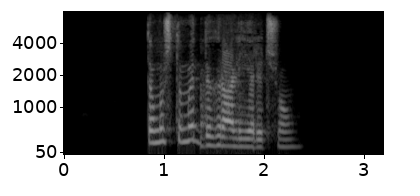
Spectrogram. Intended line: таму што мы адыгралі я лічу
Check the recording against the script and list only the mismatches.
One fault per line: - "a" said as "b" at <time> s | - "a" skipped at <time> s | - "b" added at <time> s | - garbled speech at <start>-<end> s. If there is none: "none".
none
